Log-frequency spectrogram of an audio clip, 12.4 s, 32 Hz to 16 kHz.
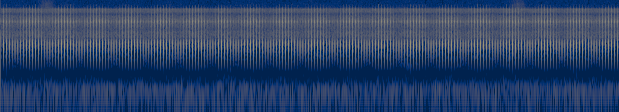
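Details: Rapid, perfectly steady train of sharp clicks at 90 dB, presented first to the right ear and then to the left, during auditory brainstem response (ABR) testing at a real Thai ear clinic; ABR click stimuli.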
